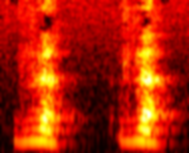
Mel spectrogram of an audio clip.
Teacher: the tip of the tongue is touching your upper teeth. And there's an airflow coming out while the tongue is touching the upper teeth. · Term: TH sound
